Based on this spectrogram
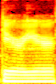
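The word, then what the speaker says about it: derrière: It's going to be pronounced Derriere because there's an E at the end.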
